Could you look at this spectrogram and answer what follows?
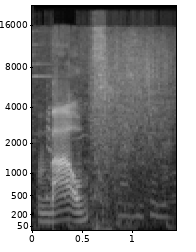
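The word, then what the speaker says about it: vav: The wow is pronounced vow. Yeah, I think I'll call it wow though, because I think that's funnier.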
